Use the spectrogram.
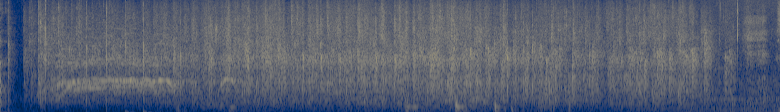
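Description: An audience applauds warmly, many hands clapping in a dense, steady patter that holds at an even loudness before thinning out near the end, with faint cheering in the first seconds.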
